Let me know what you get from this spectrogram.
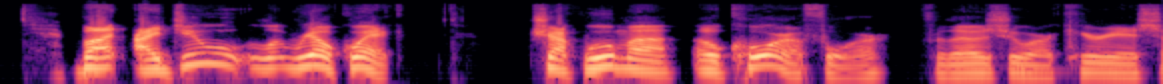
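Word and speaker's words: Chukwuma Okorafor: But I do, real quick, Chuck Wuma Okorafor, for those who are curious on how to pronounce it.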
